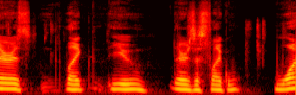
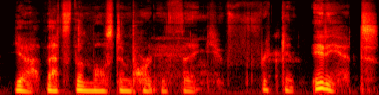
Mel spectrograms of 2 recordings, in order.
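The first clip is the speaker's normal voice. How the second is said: put-on big, heavy sigh; 5 semitones lower, 6 dB quieter than usual. Speaker retells another female voice's reply in a scene, imitating a massive sigh. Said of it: "you kind of hear a massive sigh".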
